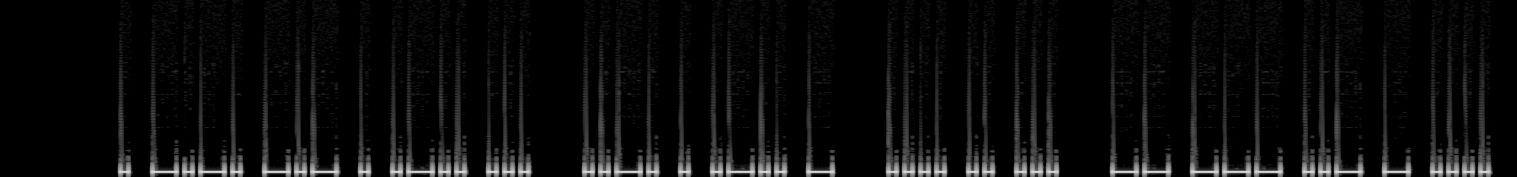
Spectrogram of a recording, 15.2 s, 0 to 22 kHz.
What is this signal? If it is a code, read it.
Morse code, heard as a keyed tone, about 15 wpm, 700 Hz. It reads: ECKELS FELT HIS MOUTH
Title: A Sound Of Thunder 15wpm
